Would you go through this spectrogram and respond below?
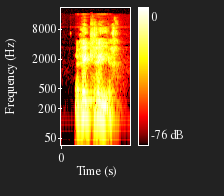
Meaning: alternative form of réécrire (“to rewrite”)
- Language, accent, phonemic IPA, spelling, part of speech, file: French, Canada, /ʁe.kʁiʁ/, récrire, verb, LL-Q150 (fra)-récrire.wav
